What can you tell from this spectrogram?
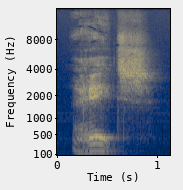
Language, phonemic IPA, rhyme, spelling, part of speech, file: Dutch, /reːts/, -eːts, reeds, adverb, Nl-reeds.ogg
- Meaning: already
